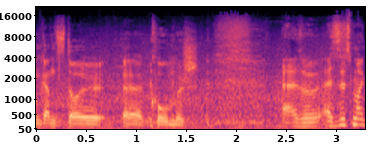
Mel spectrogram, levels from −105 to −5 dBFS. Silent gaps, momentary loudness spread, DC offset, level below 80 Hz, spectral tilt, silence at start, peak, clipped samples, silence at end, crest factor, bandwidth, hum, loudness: none; 9 LU; under 0.1%; -48 dBFS; -4 dB/octave; 0 s; -8 dBFS; under 0.1%; 0 s; 16 dB; 17 kHz; none; -24 LUFS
